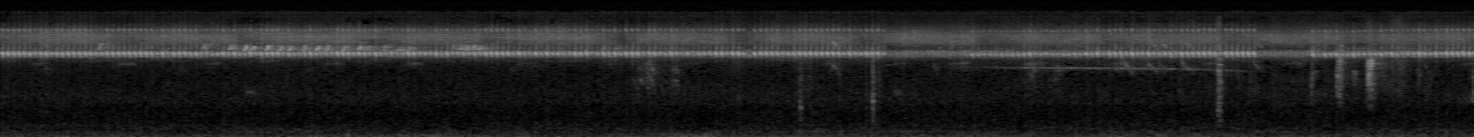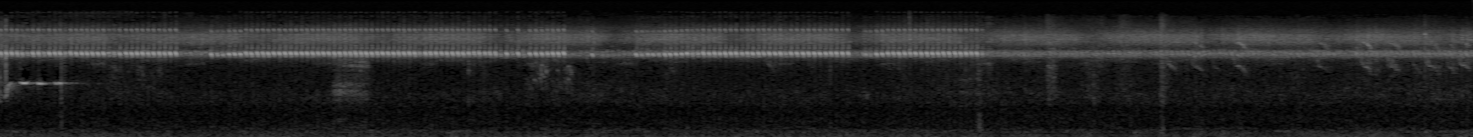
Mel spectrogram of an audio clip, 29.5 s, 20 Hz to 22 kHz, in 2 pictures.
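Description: Chorus of insects buzzing, a steady high-pitched drone with brief dips, fading to a quieter level about 25 seconds in.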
